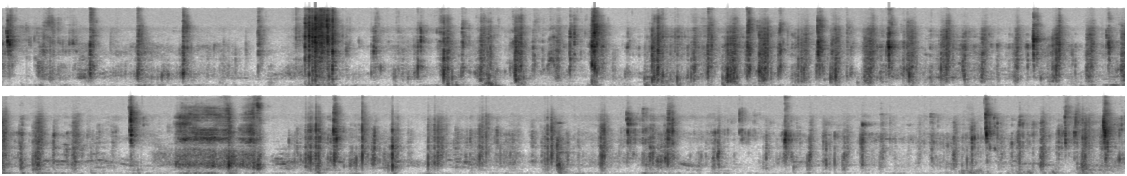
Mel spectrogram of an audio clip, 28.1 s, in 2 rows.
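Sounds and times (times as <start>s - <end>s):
crunchy bite: 3.6s - 4.4s
wet chewing and lip smacks: 20.8s - 28.0s.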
